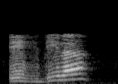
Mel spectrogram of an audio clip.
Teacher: الهاء ساكنة، يبقى نمشي تصوت شوية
